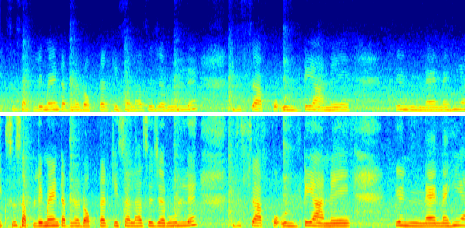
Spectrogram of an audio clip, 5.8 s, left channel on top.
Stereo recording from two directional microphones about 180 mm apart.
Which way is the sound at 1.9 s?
55° right (ahead or behind).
